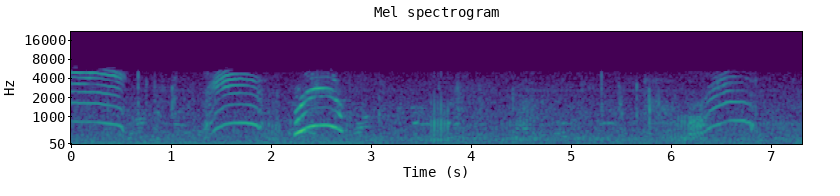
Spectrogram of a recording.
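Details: Three-month-old kitten Milo gives a handful of arched meows, each rising and falling, with the loudest near the middle and a final softer one after a pause; low background hum throughout.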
